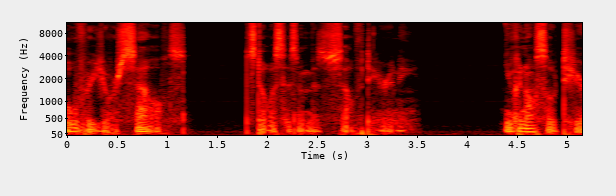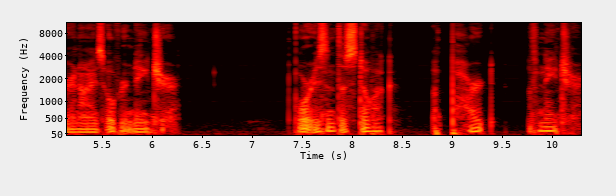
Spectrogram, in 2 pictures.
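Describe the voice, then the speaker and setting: Everything is whispered. The delivery moves fairly slowly. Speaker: ASMR reader. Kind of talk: ASMR philosophy book reading. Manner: soft-spoken.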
